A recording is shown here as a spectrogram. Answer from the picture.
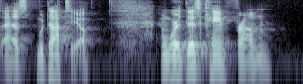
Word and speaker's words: mutatio: And so speaking of change, if you're wondering what the Latin translation of this, it's pronounced as mutatio.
